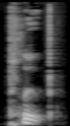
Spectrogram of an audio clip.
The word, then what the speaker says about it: ploop: is that's Arch priest ploop so these guys you know it's pronounced bloop yeah yes I know these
